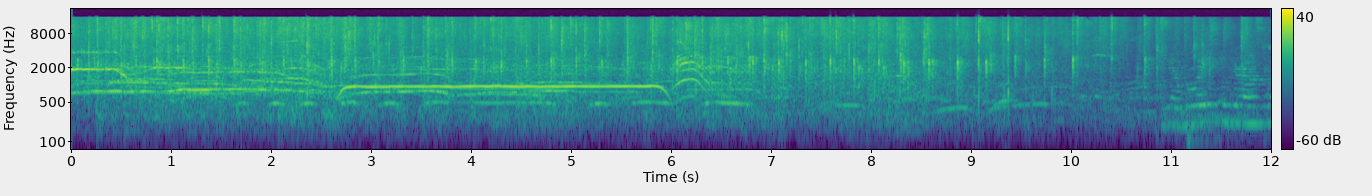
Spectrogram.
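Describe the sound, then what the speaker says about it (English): Audience applause and cheering at a children's public speaking contest, a loud sustained crowd clapping with whistles and shouts that tapers off toward the end. "They really deserve another round of applause."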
